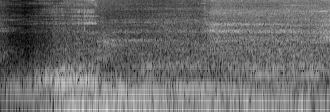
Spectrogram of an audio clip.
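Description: An old diesel locomotive starts up and drives off, its deep engine rumble swelling in within the first half second, then holding a loud, steady, throbbing drone.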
